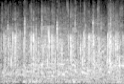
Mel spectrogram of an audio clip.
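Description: Applause from a small crowd: many quick, irregular hand claps.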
